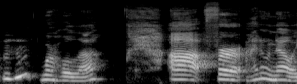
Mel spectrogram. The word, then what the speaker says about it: Warhola: But I've been trying to set this up with Miss Warhola. Did I say it right? Yes. Oh, good. Warhola. Mm-hmm. Warhola.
